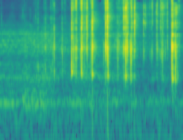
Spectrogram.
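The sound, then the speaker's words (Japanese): Crunching of potato chips being eaten, sharp crisp crackles that start sparse and quiet, then grow busier and louder in an irregular run with no talk. “違うポテチを食べて。”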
